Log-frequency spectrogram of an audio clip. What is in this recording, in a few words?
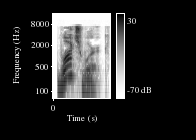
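"watchwork", British English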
